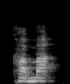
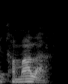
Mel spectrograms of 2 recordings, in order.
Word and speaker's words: Kamala: who's correcting me that her name is pronounced Kamala. Sorry. See, I can't even say it. Kamala Harris. Okay. I keep wanting to say Camilla, but it is Kamala.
